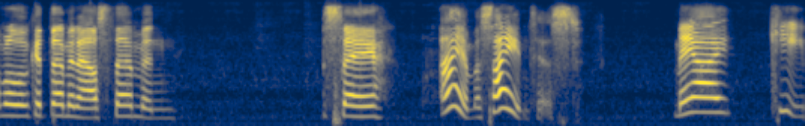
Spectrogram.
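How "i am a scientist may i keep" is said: broken, choppy mimicry, high-pitched and slow. A Kenku who can only mimic words asks others something, in broken Kenku mimicry. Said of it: "in the broken Kenku mimicry".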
